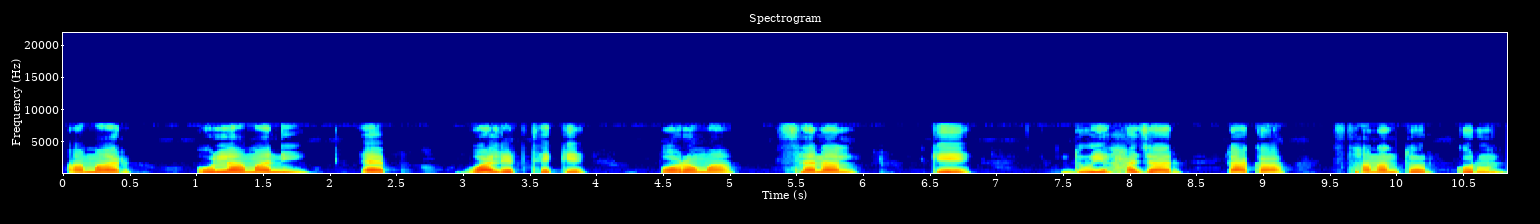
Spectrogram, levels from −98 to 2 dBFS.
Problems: none marked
